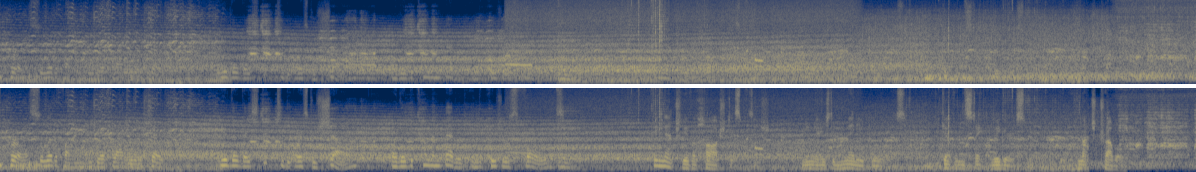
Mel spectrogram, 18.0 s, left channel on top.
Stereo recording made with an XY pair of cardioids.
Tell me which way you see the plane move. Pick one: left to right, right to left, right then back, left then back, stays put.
right to left.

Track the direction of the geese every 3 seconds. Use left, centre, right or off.
centre, left, left, left, centre, centre.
